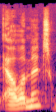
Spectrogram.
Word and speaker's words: LMNT: Element, which is spelled L-M-N-T.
